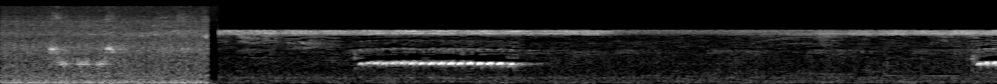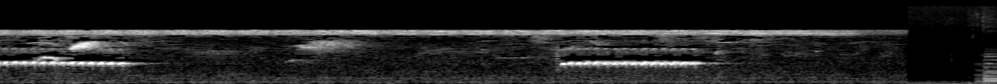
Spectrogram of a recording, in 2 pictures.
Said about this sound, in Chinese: 小弯嘴画眉，这种鸟的叫声多变。曾经有小弯嘴画眉模仿邻居水树家的电铃声，水树还急急忙忙地去开了门几次，后来才发现是被戏弄了。我们来听两种叫声。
